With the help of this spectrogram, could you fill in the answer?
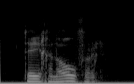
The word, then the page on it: över: ˈøːv.ɛr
